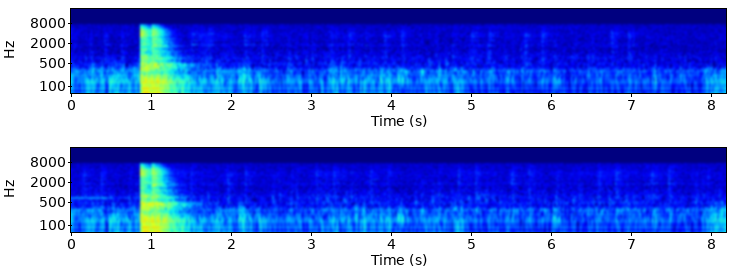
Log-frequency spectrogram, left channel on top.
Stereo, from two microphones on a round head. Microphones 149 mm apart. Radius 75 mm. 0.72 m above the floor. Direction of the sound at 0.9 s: 10° right (ahead or behind).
